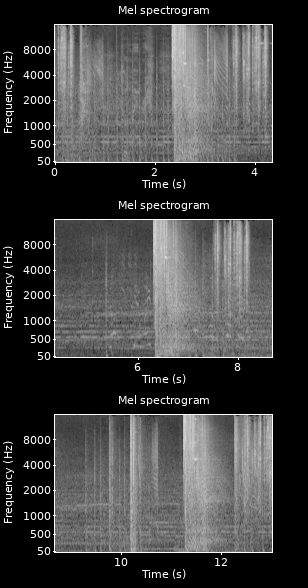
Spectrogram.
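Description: Gunfire in The Last of Us game: several loud bursts of rapid shots separated by quieter stretches, with a sharp single report near the end and talking running underneath.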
